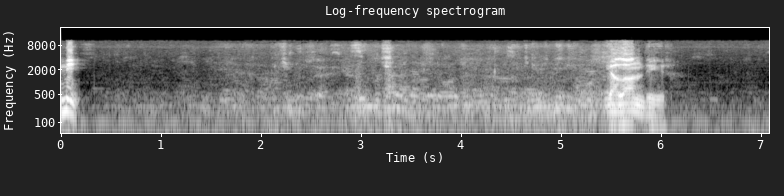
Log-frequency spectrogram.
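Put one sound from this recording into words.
A crowd murmurs in the distance.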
